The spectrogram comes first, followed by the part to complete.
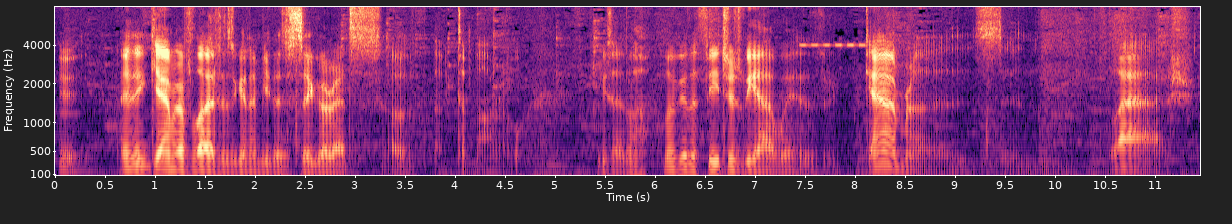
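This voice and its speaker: A man playing a drunk, awkwardly smitten office coworker in an intimate ASMR roleplay, rambling, hesitant and trailing off in a slurred, gravelly voice. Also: a bass voice, big pitch swings, measured pace, a bit bright, soft background music, exaggerated voice. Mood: drunken rambling.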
